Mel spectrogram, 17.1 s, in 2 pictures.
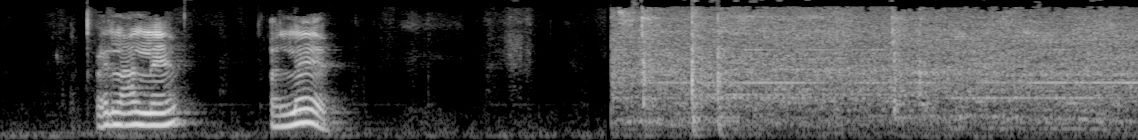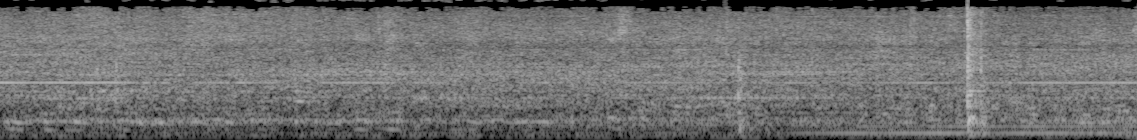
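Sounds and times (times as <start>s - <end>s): robot vacuum cleaner running: 4.6s - 17.0s.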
